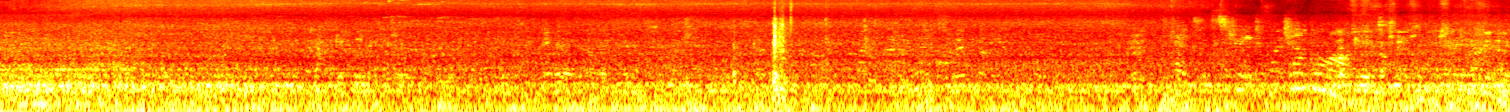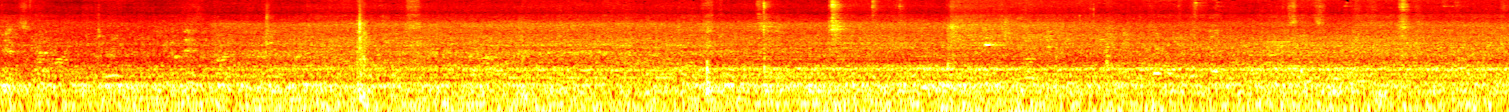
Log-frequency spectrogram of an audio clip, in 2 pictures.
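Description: Bus engine and road rumble heard from inside a moving double-decker bus. A heavy low drone dominates for about the first twelve seconds, then drops away suddenly, and a lighter steady rumble carries on.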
